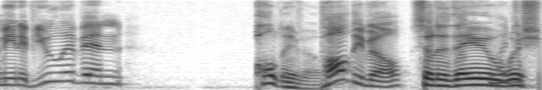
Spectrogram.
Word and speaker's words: Pulteneyville: it's Pulteneyville.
